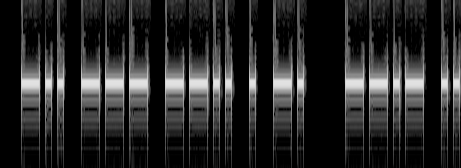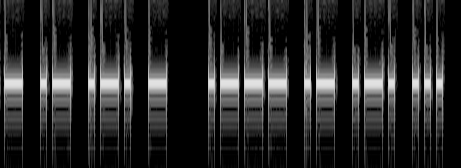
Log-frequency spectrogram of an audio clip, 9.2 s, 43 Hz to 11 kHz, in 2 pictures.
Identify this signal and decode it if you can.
Morse code, heard as a keyed tone, about 19 wpm, 700 Hz. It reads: DOZEN QUART JARS
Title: Pangram Challenge v2 - 20wpm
